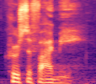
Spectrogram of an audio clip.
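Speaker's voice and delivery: soft, hushed, barely audible half-whisper, very quiet. Voicing Jesus in a retold passion scene: half-whispering as Jesus. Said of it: "it is Jesus himself who whispers".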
